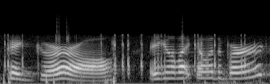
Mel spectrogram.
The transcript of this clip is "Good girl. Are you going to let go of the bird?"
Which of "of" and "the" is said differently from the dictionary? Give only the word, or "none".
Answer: of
